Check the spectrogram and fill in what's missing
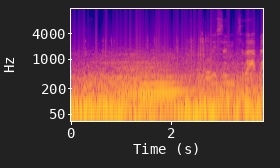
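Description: A 2023 Bentley Continental GTC S engine rumbles deeply and revs near the listener, with a person talking over it.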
